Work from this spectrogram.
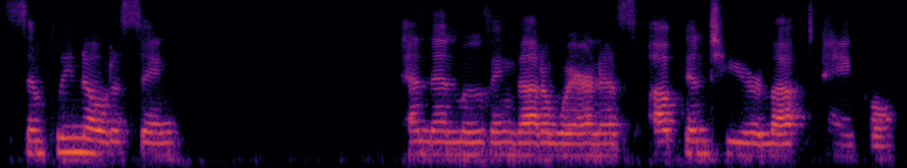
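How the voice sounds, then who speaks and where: A woman leading a guided body scan meditation, speaking gently and calmly with long, unhurried pauses. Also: lowish voice, highs cut off. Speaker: meditation teacher.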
